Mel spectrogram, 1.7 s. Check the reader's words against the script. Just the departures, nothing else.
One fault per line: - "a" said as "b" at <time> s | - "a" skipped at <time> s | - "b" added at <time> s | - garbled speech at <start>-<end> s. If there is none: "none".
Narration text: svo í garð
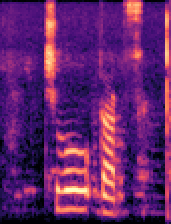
none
